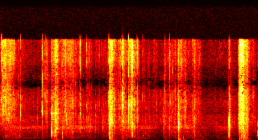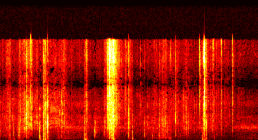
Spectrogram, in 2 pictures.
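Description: Footsteps crunching through dry fallen leaves and loose stones, in uneven steps roughly one a second.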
